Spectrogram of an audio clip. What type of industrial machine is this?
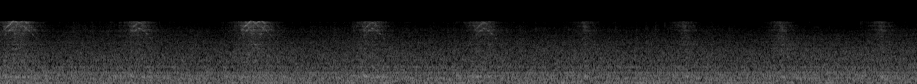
slide rail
